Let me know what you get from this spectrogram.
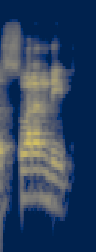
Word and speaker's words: Swarandeep: So Swarandeep.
